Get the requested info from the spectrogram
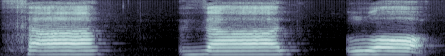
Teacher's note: زبان کا سرا اور اوپر کے دانتوں کے اندرونی کناروں سے ادا ہونے والے حروف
